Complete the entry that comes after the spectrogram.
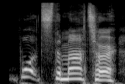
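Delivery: stuttering, alarmed. A narrator's reading. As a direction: ask in alarm, a bit flustered. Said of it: "He stuttered".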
